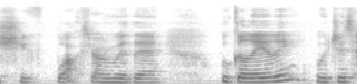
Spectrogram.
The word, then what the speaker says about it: ukulele: She walks around with a ukulele, which is how you actually pronounce it, I found out.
